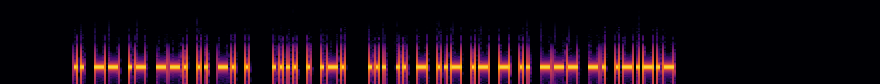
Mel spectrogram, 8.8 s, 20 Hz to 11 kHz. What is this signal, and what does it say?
Morse code, heard as a keyed tone, about 34 wpm, 700 Hz. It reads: IMAGINE HER SITUATION.
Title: Sentences from Top 1400 Words 35wpm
